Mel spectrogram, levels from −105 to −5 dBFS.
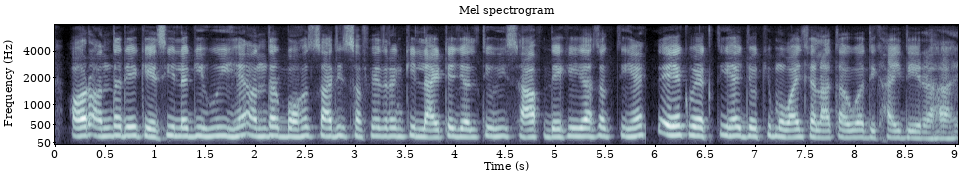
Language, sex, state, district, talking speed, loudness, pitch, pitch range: Hindi, male, Uttar Pradesh, Jalaun, 220 wpm, -23 LUFS, 205 Hz, 190-215 Hz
